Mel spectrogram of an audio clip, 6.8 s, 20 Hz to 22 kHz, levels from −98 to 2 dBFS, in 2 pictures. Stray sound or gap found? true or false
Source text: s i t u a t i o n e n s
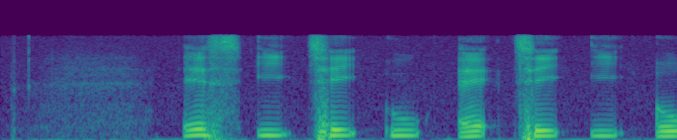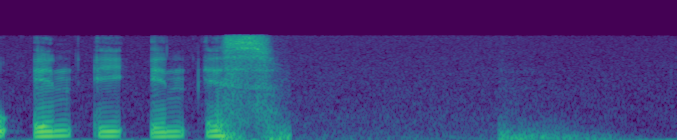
false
